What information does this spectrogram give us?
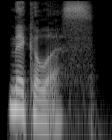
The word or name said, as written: nicholas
